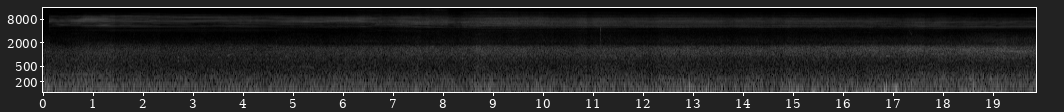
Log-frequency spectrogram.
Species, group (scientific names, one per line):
Neotibicen canicularis
Cicadidae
